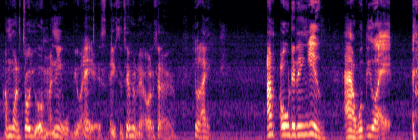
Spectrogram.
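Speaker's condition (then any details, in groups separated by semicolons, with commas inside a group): Cerebral palsy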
